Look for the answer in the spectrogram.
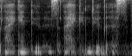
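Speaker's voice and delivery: whispered self-encouragement, fading; hushed repetition. Retold or imitated. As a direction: whisper it like a private mantra. Repeating a calming phrase to herself.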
